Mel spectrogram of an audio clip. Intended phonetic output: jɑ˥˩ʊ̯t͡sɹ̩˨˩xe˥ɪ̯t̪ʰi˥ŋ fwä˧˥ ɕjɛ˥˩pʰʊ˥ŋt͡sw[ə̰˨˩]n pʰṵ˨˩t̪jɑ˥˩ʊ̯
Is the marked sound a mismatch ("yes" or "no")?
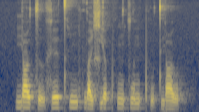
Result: yes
